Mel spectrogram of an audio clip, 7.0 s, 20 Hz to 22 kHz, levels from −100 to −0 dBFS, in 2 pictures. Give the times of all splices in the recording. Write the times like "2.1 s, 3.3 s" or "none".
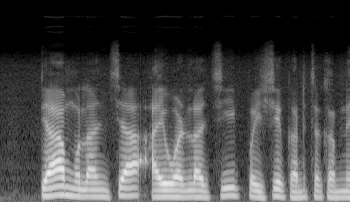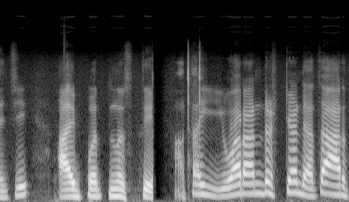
5.2 s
